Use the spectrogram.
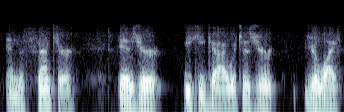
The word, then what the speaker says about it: ikigai: The ikigai. Ikigai, yeah. I wouldn't even know how to pronounce that.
